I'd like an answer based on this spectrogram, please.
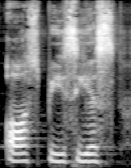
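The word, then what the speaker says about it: auspicious: यानी एक सफल रा अब अगला कोड है हमारा एयू एयू को पढ़ते हैं ऑ क्या पढ़ते हैं ऑ तो फिर सेंटेंस देखते हैं ए यू ओ एस ऑस पी सी ओ यू एस को क्या पढ़ते हैं अस तो पूरी मीनिंग बन गई ऑस्पी सियस ऑस्पी सियस ऑस्पी शियस का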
